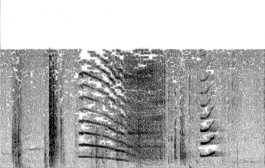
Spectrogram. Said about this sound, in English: He opens his window and looks out.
